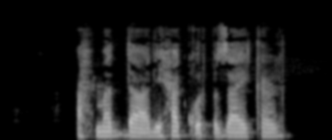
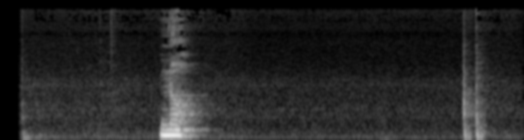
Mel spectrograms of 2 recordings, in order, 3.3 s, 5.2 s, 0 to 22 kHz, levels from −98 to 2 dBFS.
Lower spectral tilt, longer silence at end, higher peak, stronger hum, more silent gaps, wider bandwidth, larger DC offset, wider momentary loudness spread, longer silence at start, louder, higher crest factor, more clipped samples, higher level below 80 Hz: second, -5.5 dB/octave vs -9 dB/octave; second, 0.5 s vs 3.35 s; second, -12 dBFS vs -2 dBFS; neither; neither; first, 11 kHz vs 9.6 kHz; neither; second, 10 LU vs 27 LU; second, 0.75 s vs 1.6 s; second, -31 LUFS vs -14 LUFS; about the same, 20 dB vs 20 dB; neither; second, -74 dBFS vs -58 dBFS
